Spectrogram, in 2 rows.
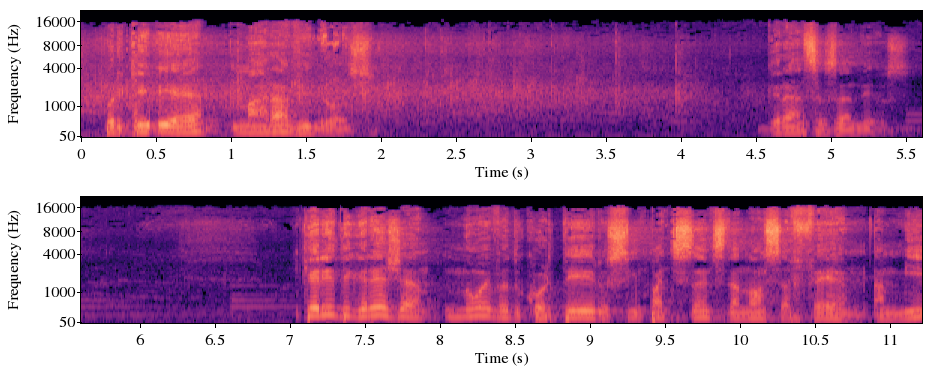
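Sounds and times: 
audience applause: 0.0 - 4.5
speech: 0.2 - 2.1, 4.6 - 5.6, 7.0 - 11.2.

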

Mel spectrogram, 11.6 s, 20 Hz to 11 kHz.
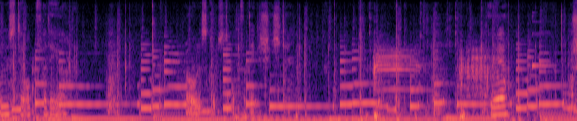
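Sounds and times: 
speech: 0.2 - 1.6, 2.2 - 2.9, 3.7 - 7.7
steady droning tonal background: 2.2 - 11.5
sheep bleating: 7.4 - 10.2.

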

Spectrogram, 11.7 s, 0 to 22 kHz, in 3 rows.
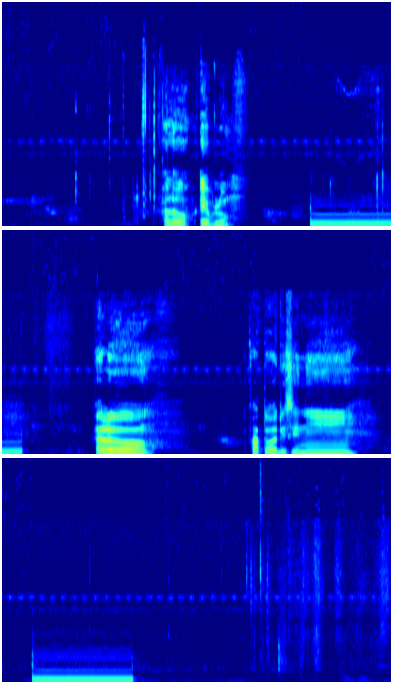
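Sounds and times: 
faint hiss: 0.0 - 11.6
speech: 1.6 - 2.4, 4.8 - 5.5, 6.4 - 7.5
telephone ringback tone on an unanswered call: 3.1 - 4.2, 8.1 - 9.2.

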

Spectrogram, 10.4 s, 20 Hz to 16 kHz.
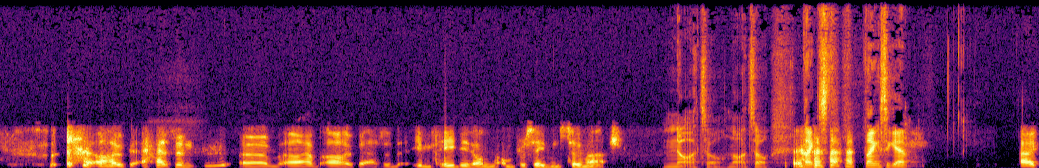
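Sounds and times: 
coughing and throat clearing: 0.4 - 2.4
speech: 0.5 - 9.3, 10.2 - 10.3.

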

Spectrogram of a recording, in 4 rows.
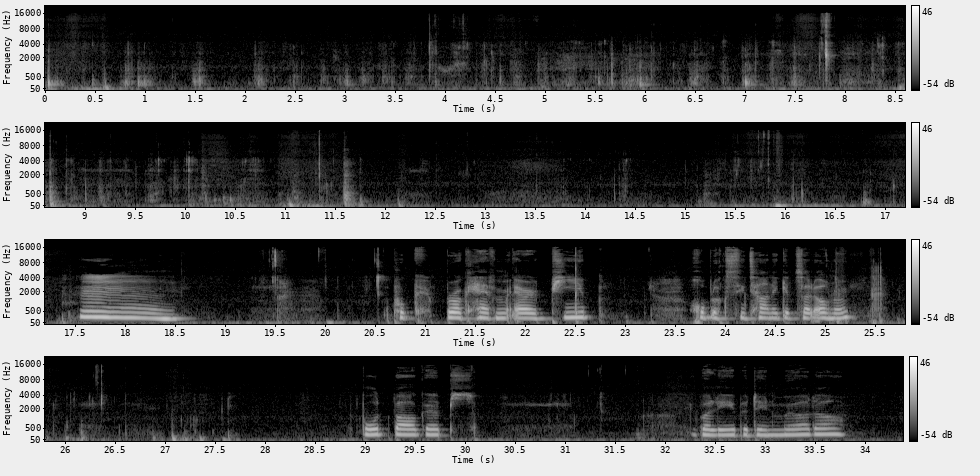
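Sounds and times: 
chewing crunchy chocolate crisp flakes: 0.7 - 11.5
mouth sounds: 17.4 - 18.7
speech: 17.6 - 18.4, 21.2 - 22.8, 23.7 - 25.4, 29.2 - 30.2, 32.4 - 33.9.

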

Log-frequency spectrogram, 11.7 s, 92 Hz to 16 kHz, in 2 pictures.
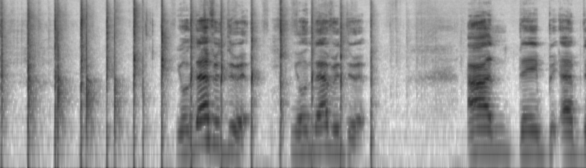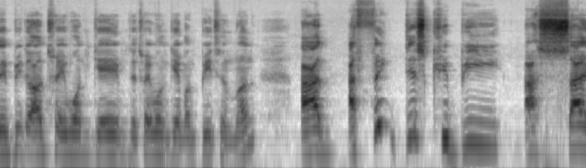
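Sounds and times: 
hand claps: 0.0 - 3.9
speech: 1.8 - 3.8, 4.7 - 11.7.

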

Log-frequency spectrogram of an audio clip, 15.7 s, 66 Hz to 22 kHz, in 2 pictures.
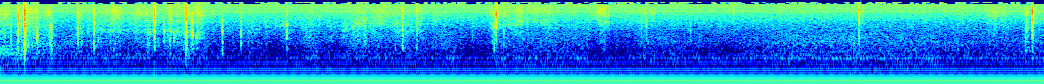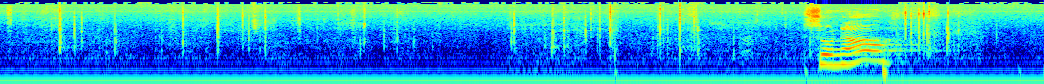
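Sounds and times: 
sheet of post-it paper being folded: 0.0 - 5.0, 7.4 - 11.0, 11.6 - 13.8, 14.5 - 15.3
steady low hum: 0.0 - 15.6
speech: 14.0 - 14.6.

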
